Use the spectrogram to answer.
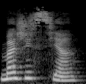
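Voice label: "magicien", French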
